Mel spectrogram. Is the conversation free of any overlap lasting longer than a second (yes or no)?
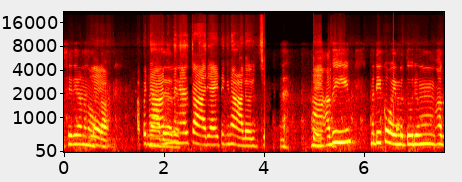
yes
